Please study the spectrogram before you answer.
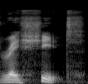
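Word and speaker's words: בראשית: it's called Genesis Genesis comes from a Hebrew word it's pronounced race sheet and it just means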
